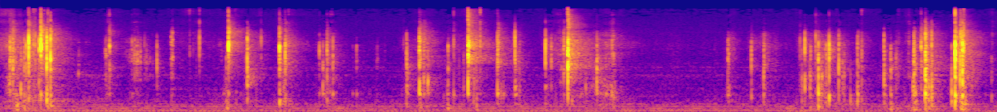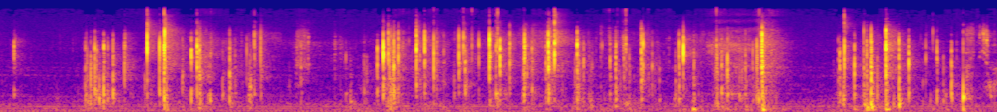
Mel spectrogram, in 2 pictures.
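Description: A flat printed plastic package of medium-size household gloves is held in both bare hands and squeezed and crinkled. Bright, dense crackling comes in clustered bursts with short quiet gaps between them, and there is almost no low end.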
